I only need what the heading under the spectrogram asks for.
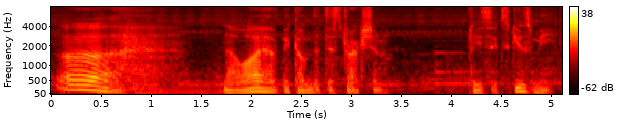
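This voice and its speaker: Low, shrewd, confident strategist. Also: male voice, very animated, over music, full character voice. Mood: polite, aloof. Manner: measured, oratorical, assured. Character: shrewd, philosophical male strategist, confident and composed. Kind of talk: video game cutscene acting.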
